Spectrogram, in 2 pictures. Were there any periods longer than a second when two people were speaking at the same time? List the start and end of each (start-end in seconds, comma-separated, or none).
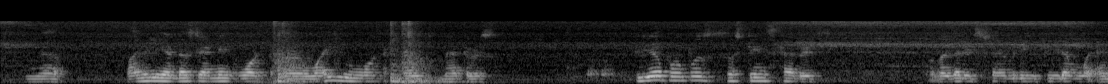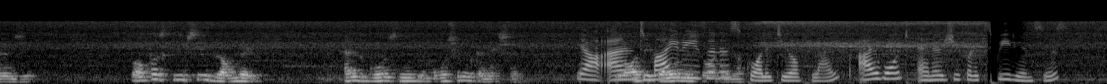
17.2-18.5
